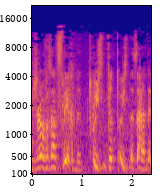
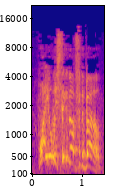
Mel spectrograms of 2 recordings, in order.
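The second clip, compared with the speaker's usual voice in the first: high, fast, louder demand; questioning lion; 7 semitones higher, 3 dB louder, faster than usual. Acted. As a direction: press him hard.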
